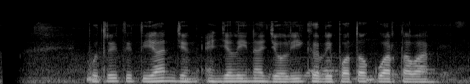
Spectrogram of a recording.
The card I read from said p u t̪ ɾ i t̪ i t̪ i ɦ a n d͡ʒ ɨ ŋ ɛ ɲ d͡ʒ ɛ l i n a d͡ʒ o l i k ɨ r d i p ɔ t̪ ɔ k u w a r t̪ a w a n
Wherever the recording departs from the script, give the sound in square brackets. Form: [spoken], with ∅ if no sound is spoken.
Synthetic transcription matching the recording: p u t̪ ɾ i t̪ i t̪ i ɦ a n d͡ʒ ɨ ŋ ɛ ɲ d͡ʒ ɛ l i n a d͡ʒ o l i k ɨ r d i p ɔ t̪ ɔ k u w a r t̪ a w a n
